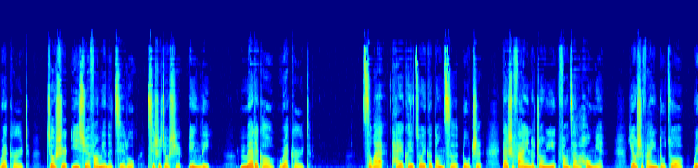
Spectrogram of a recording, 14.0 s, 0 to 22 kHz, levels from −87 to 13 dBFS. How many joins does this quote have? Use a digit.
1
